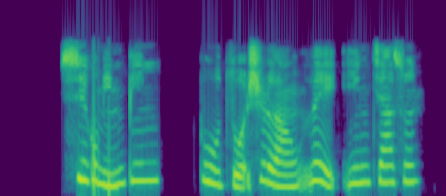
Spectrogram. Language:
Chinese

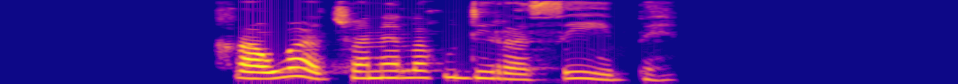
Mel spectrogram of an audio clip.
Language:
Tswana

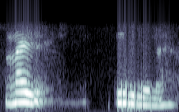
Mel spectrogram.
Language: Hindi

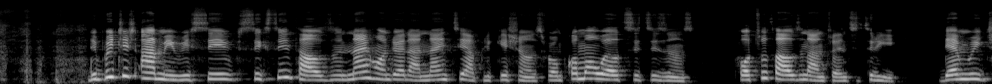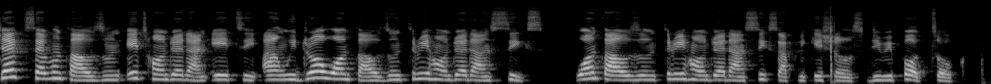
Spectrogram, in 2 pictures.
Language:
Nigerian Pidgin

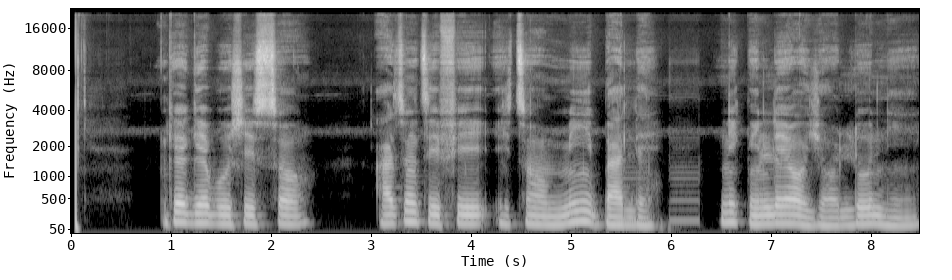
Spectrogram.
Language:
Yoruba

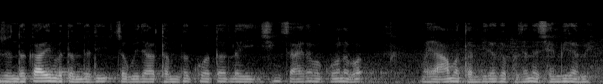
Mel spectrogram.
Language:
Manipuri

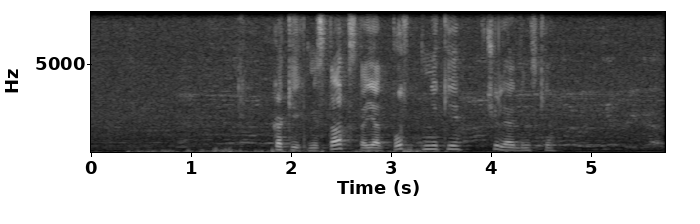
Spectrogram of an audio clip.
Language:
Russian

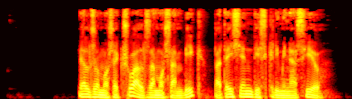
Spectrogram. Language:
Catalan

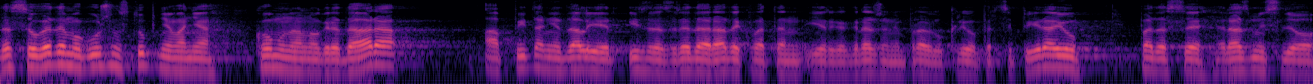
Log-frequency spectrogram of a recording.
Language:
Croatian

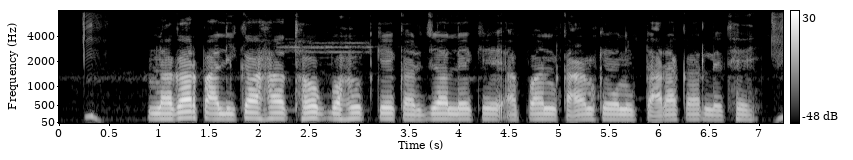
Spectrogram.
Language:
Chhattisgarhi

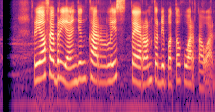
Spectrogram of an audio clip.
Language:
Sundanese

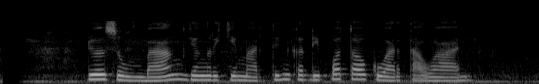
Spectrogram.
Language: Sundanese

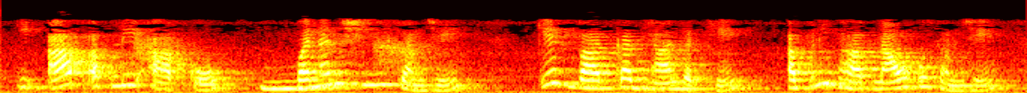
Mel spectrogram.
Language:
Hindi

